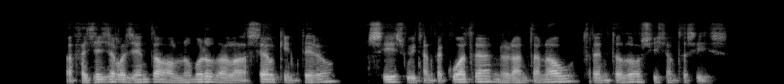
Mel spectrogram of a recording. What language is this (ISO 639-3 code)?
cat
